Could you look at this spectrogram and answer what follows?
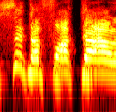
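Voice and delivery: hammed-up driver shouting orders; mock bus driver yell. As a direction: yell at rowdy passengers to sit. Bus driver yelling again.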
